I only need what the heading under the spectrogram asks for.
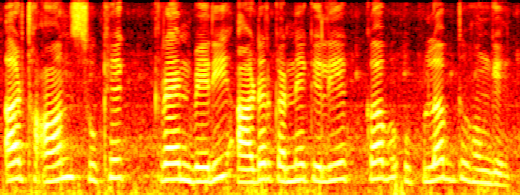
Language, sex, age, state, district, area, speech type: Hindi, female, 30-45, Uttar Pradesh, Chandauli, rural, read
